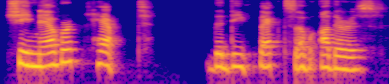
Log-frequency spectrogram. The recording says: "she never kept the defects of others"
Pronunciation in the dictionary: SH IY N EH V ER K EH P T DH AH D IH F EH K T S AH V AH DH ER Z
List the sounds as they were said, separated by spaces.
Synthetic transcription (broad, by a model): SH IY N EH V ER K EH P T DH AH D IH F EH K T S AH V AH DH ER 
